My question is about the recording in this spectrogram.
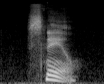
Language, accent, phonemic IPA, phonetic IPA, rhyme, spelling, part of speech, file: English, US, /sneɪl/, [sn̥eɪ̯ɫ], -eɪl, snail, noun / verb, En-us-snail.ogg
- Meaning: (noun) 1. Any of very many animals (either hermaphroditic or nonhermaphroditic), of the class Gastropoda, having a coiled shell 2. A slow person; a sluggard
